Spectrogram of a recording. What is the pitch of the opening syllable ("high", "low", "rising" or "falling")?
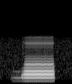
high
